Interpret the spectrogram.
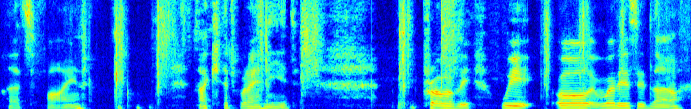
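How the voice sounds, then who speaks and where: A tarot reader who speaks English as a second language, rambling through an unscripted ASMR reading in halting phrases that often trail off. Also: medium pitch, a little hiss or hum. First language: not English.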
